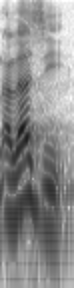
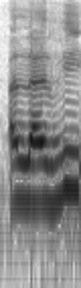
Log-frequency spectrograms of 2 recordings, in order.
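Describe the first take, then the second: First: The middle consonant is a plain z sound. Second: The middle consonant is a th-like sound. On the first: The speaker calls it wrong. "bukan alazi" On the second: The speaker calls it right. "itu harus digigit lidahnya"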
